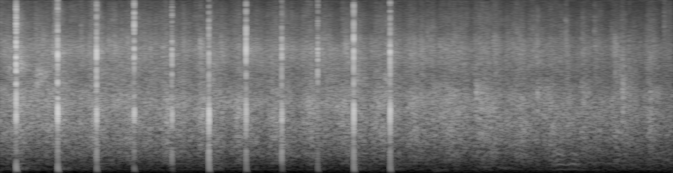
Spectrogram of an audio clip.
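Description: An audience at a talk claps in welcome, sparse but distinct handclaps that stand out clearly above a softer spread of applause and fade out near the end.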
